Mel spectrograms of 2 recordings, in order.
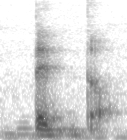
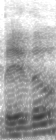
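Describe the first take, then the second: First: The middle consonant is held long, doubled. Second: The middle consonant is short and single. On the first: The speaker calls it right. "Hace que se doble la consonante siguiente" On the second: The speaker calls it wrong. "en vez de bedo"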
